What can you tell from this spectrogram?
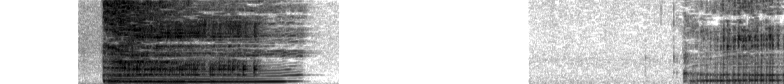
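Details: Burp sound-effect compilation: one long, loud, tonal burp lasting about a second, then the start of another; burping.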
